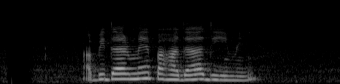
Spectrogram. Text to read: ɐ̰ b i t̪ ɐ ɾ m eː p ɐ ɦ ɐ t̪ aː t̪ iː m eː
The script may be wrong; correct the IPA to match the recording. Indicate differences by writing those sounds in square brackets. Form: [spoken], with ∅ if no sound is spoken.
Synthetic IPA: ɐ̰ b i [d̪] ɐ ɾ m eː p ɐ ɦ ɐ [d̪] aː [d̪] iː m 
